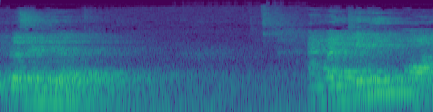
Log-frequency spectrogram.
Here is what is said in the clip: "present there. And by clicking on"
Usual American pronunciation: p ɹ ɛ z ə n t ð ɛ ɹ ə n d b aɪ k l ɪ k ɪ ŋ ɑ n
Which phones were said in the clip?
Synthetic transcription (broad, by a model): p ɹ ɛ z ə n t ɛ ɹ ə n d b aɪ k ɛ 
